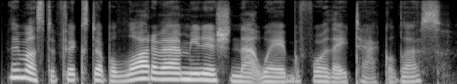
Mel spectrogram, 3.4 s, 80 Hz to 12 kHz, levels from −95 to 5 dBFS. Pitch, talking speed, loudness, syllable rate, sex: 185 Hz, 260 wpm, -17 LUFS, 6.9 syllables/s, female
